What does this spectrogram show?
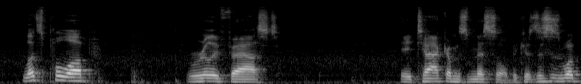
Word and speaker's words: ATACMS: ATACMS, pronounced ATACMS, is a long-range precision guided ballistic missile system developed by the US and manufactured by Lockheed Martin.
